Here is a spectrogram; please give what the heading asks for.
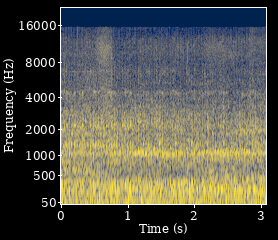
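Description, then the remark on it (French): A diesel engine idles steadily with a dense low rumble and a faint rattling hum that holds at the same level throughout. No voices are heard. “Moteur diesel.”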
